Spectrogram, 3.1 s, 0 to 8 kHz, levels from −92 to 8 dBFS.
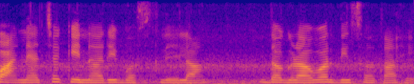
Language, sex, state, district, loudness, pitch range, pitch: Marathi, female, Maharashtra, Chandrapur, -27 LUFS, 205-220 Hz, 210 Hz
